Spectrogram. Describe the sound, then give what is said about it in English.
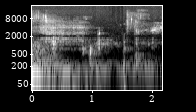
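A quiet sip of gin, followed by a few short wet mouth clicks and smacks near the end, with no talking. “Let me take a sip.”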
